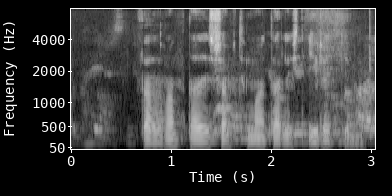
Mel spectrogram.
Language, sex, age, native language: Icelandic, male, 14, Icelandic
